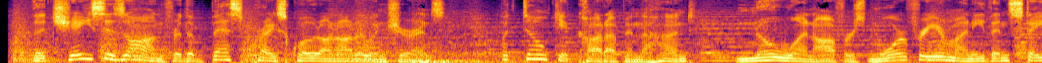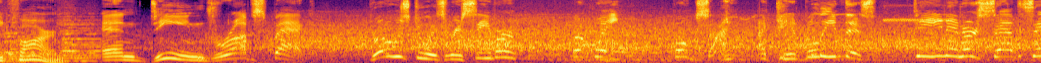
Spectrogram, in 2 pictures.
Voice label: Commercial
